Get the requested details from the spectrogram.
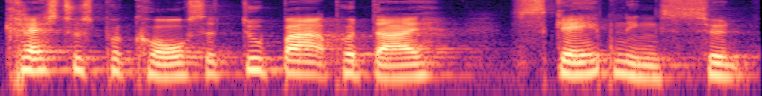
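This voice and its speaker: Danish preacher giving an impassioned sermon. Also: male voice, a little high, a bit bright. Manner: rises to exclamations, repeats phrases, loose with fillers.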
